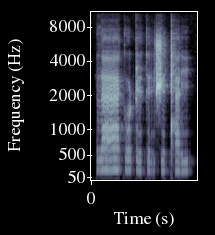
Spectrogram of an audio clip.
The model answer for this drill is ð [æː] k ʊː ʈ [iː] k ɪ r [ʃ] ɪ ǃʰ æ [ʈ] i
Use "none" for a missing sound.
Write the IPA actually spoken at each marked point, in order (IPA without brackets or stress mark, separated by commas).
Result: æː, ɪː, ʃ, ɾ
